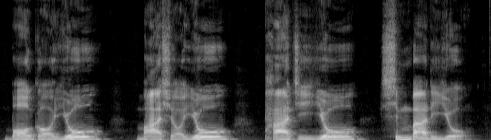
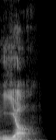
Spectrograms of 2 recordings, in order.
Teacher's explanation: So we never ever say 먹어요, 마셔요, 바지요, 신발이요. Yo actually weakens and sounds more like 여.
